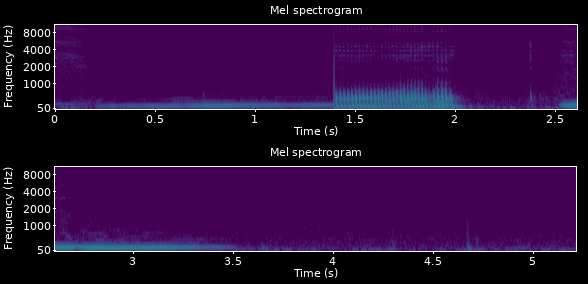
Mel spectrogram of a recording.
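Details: Sleeping dog resting after a walk gives low, humming snores, broken by a sudden loud snorting burst, then another steady droning snore before quiet breathing.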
